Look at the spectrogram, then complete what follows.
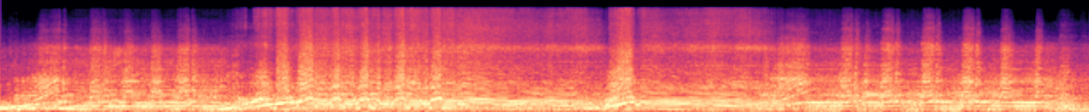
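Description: A car engine revved hard over and over: each time it climbs quickly, holds at high revs for a second or two, then drops, about five times.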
